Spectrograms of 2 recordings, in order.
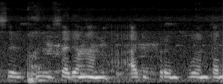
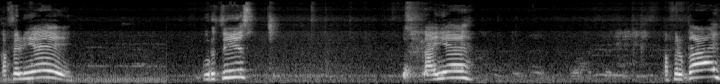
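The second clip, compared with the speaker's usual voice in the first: calling out; slower than usual. Real, not acted. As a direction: call out to a relative far away. Calls out to absent Kurtis.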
